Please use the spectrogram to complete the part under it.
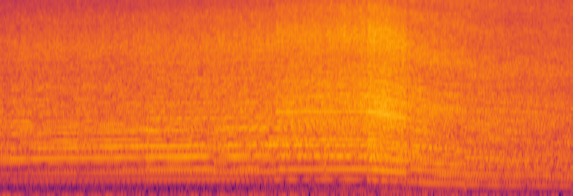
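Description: Stock race cars, including a Hudson Hornet, at nearly full throttle in a racing game at Hamburg: a steady droning chorus of engines with rising harmonic pitch as they pass, continuous and moderately loud.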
